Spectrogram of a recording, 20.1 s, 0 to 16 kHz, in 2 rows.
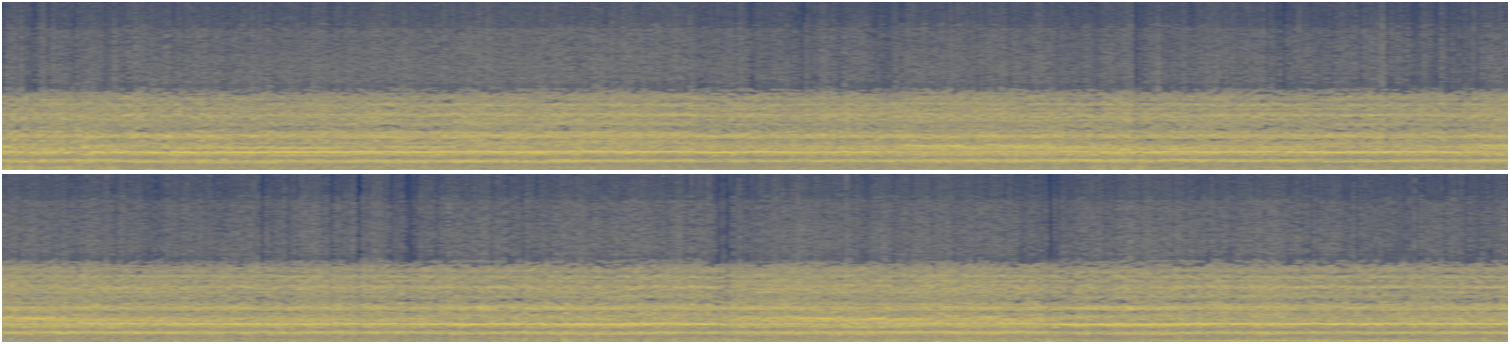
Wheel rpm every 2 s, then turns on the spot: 220, 220, 230, 220, 230, 230, 230, 220, 220, 230.
none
